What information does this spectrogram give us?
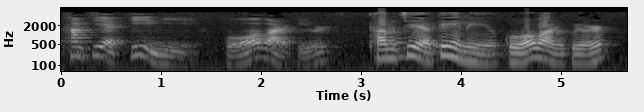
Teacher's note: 7个字一句，哎，你要注意一下这个节奏，哎，一般是1、3、5什么比较重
